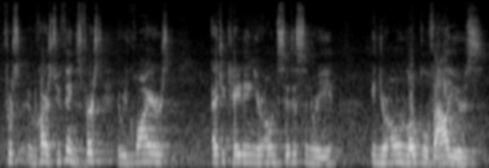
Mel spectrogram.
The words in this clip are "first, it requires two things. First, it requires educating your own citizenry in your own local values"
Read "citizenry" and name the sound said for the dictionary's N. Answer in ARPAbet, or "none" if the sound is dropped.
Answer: N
